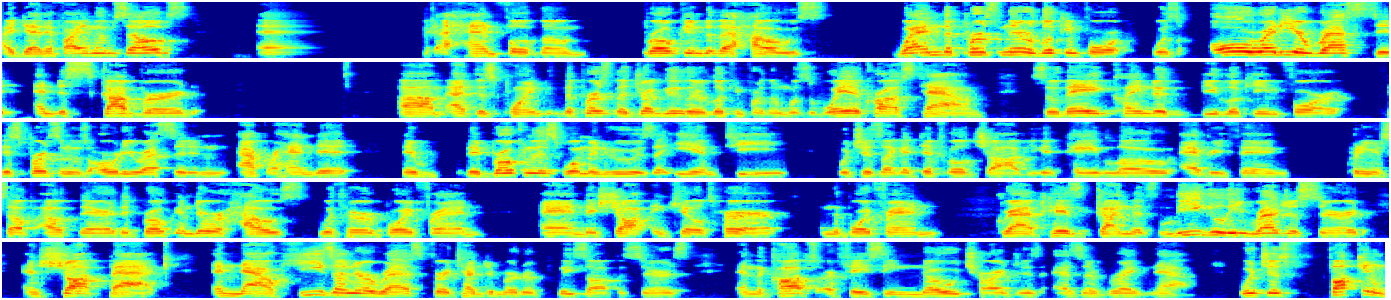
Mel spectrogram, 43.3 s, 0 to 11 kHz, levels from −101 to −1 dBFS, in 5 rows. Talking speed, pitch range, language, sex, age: 180 wpm, 115-140 Hz, English, male, 30-49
